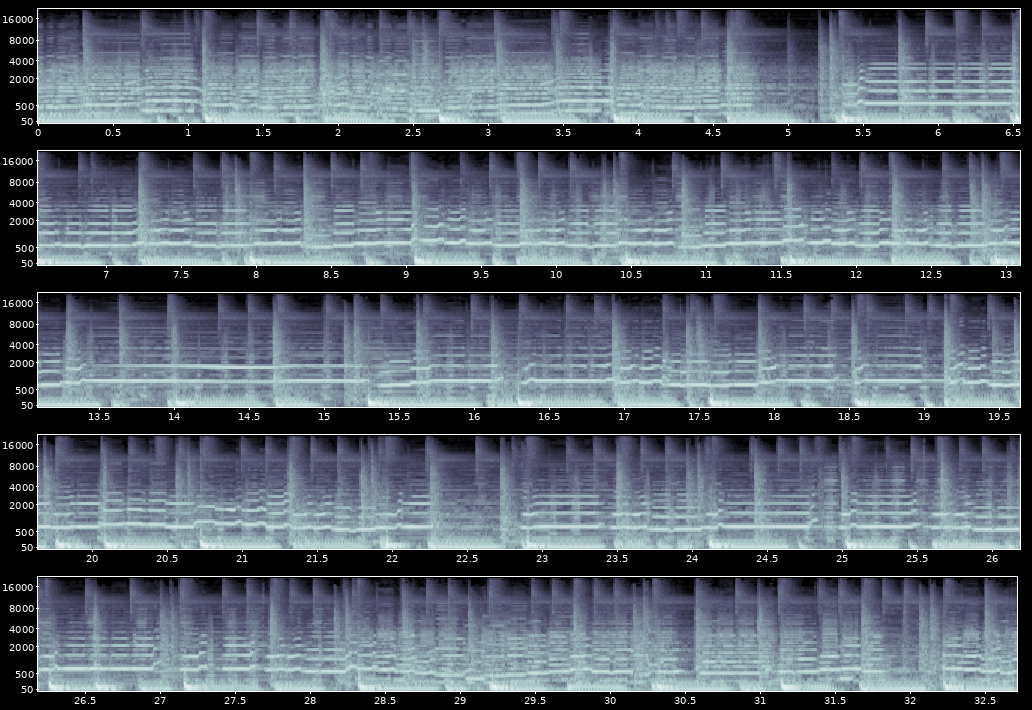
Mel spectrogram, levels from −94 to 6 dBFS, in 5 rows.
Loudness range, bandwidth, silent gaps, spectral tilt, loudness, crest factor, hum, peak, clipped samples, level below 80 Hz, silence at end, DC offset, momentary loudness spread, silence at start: 2 LU; over 20 kHz; none; -5.5 dB/octave; -12 LUFS; 10 dB; none; 0 dBFS; under 0.1%; -18 dBFS; 0 s; under 0.1%; 2 LU; 0 s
